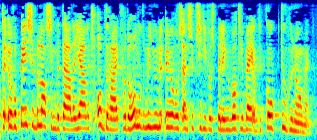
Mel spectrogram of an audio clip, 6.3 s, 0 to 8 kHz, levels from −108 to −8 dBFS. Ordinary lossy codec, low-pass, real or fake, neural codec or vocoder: none; 7.2 kHz; real; none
